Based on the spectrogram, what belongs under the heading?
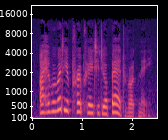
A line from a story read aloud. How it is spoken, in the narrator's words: Taylor said gently, amusement dancing in her voice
